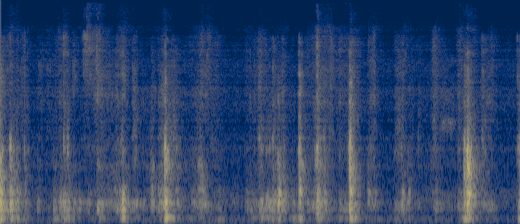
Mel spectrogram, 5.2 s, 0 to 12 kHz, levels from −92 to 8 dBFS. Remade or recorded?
remade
